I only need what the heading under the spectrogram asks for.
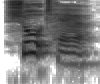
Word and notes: short hair: British English

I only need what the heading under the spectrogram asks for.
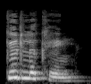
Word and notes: good looking: British English

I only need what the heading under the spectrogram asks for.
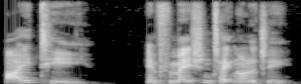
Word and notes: IT information technology: British English

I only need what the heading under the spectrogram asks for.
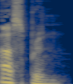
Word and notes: aspirin: British English

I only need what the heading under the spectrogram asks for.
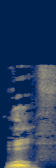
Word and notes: wolf: British English

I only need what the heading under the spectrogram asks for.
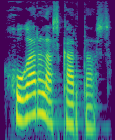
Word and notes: jugar a las cartas: Spain Spanish

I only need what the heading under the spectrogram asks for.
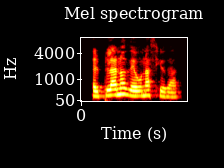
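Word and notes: el plano de una ciudad: Spain

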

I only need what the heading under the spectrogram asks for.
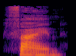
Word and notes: fine: American English

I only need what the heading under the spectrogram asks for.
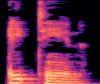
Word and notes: eighteen: British English

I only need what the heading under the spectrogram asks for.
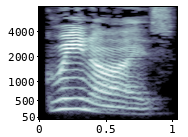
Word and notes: green eyes: British English

